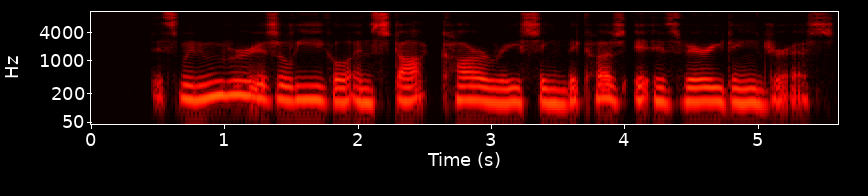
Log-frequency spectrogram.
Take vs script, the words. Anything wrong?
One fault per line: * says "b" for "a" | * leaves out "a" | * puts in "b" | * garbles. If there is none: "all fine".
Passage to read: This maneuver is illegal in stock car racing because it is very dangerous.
all fine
